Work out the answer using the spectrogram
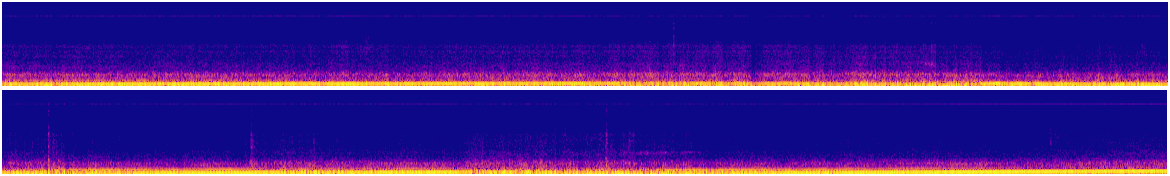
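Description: Turbocharged Opel coupe's engine heard from inside the cabin while driving hard. Its drone holds steady, dips sharply and recovers about twelve seconds in, sags slowly, then climbs in pitch toward the end as the revs rise.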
